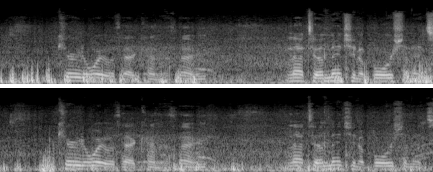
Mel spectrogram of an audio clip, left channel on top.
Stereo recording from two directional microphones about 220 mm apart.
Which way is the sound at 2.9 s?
10° left (ahead or behind).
